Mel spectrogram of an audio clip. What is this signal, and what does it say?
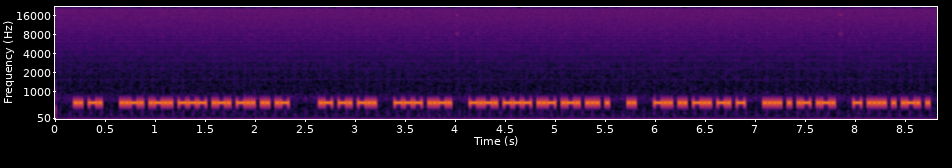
Morse code, heard as a keyed tone, about 50 wpm, 600 Hz. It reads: IN FLORDIA AND OF COURSE I DIDNT HEAR THERE
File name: archived / CRSnet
